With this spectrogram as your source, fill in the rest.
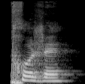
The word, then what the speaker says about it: projet: En ninguna de estas palabras pronuncié la T que va al final, pero sí pronuncié la E que va antes de la T.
